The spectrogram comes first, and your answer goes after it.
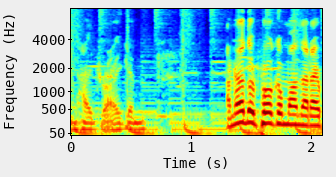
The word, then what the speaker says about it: Hydreigon: a Japanese name, but since I found out it was based on the 3 German numbers, I've been saying Hydreigon.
